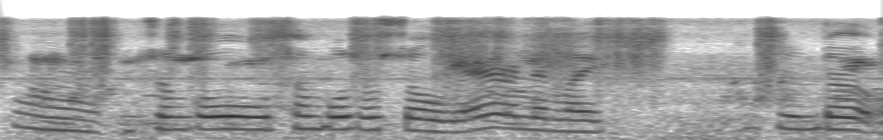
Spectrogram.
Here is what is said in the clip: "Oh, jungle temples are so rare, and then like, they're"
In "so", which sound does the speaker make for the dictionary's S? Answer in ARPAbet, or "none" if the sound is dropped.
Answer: S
